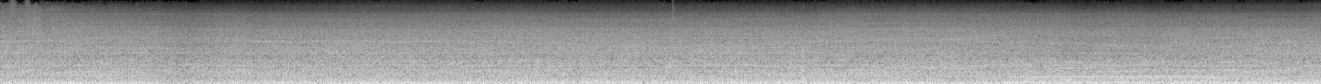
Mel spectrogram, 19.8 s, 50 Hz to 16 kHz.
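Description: Yamaha YZF-R7's 689 cc parallel-twin engine running at a steady speed while the bike is ridden, mixed with a constant rush of wind and road noise and no revving.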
